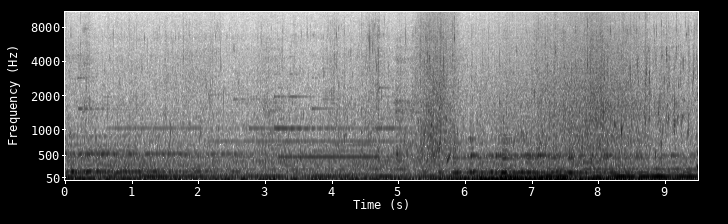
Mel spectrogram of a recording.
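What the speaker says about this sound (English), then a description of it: "There is a waterfall." Rushing water from a waterfall in the video game Hellblade: Senua's Sacrifice, a steady broadband roar beneath low droning ambience that swells louder and fuller in the second half, with no talk.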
